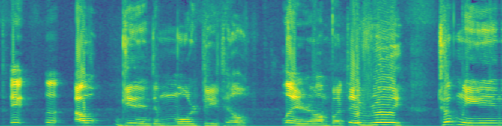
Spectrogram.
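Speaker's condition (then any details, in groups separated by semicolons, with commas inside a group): Cerebral palsy; born not breathing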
